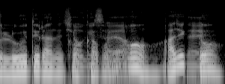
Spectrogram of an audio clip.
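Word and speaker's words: Lourdes: 루드. 그게 L O U R D E S거든. L O U R D E S. 루드라고 읽어.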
